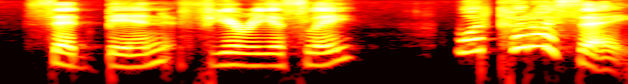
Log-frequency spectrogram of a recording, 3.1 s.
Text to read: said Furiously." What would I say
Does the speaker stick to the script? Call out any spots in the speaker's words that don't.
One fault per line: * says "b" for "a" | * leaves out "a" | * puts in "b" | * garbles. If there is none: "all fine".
* puts in "Ben"
* says "could" for "would"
